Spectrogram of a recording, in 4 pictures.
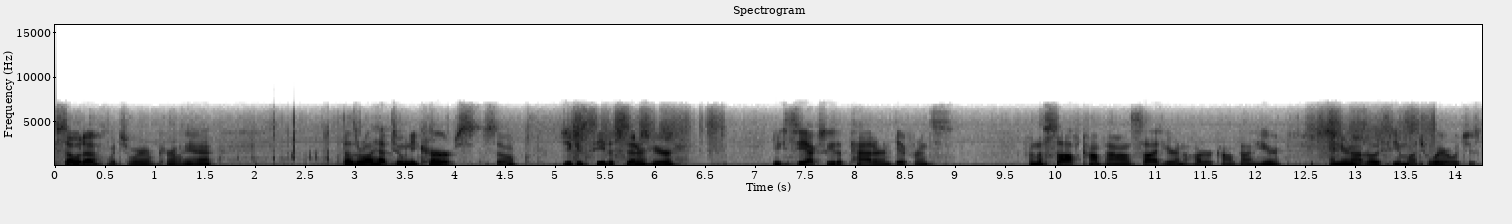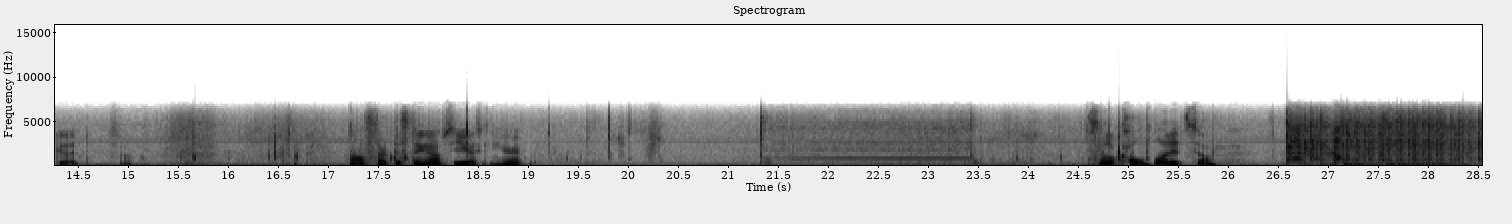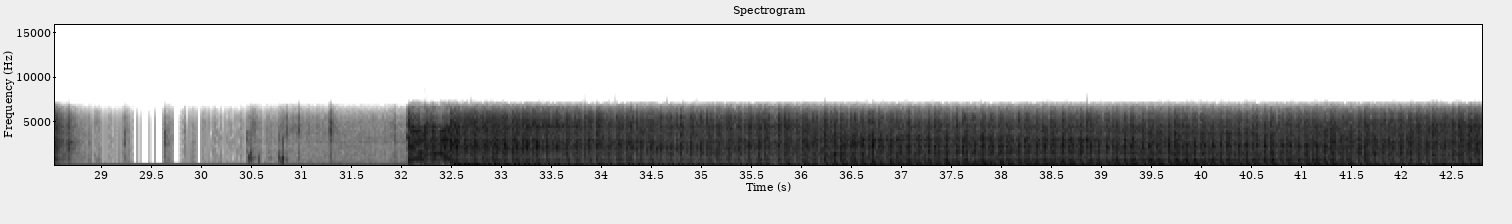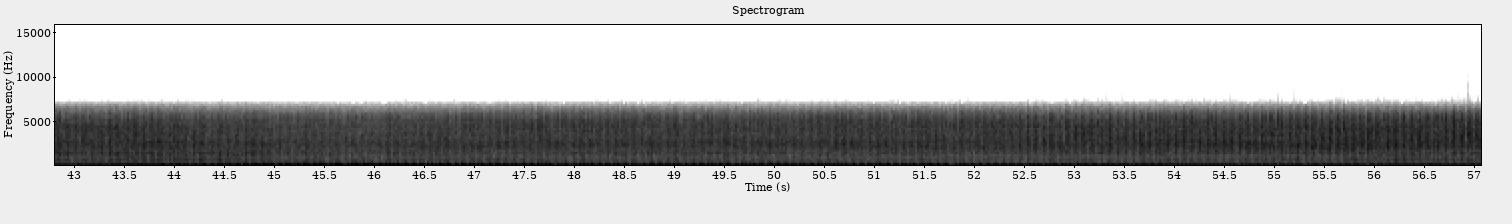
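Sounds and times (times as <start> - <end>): motorcycle engine idling: 32.4 - 57.0.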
